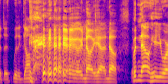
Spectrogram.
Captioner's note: laughter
